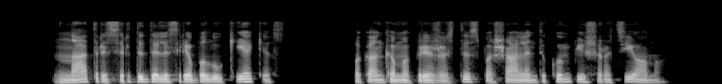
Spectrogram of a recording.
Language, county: Lithuanian, Tauragė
